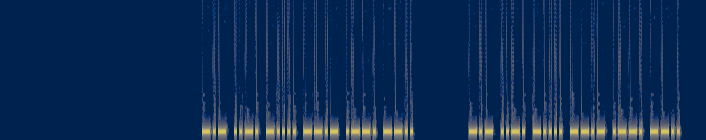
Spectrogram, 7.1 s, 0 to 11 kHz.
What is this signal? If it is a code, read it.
Morse code, heard as a keyed tone, about 46 wpm, 700 Hz. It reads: KF6QPZ KF6QPZ
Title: USA Call Signs - 6 Characters - Repeated 3x - 45wpm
